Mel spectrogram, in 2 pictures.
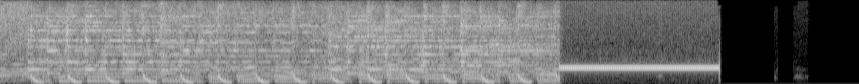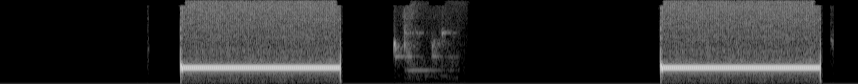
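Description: Telephone ringing tones sound as a call is transferred to a company's tender department: a stretch of music gives way to three long, steady tones of about two seconds each, evenly spaced with silent gaps between them.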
